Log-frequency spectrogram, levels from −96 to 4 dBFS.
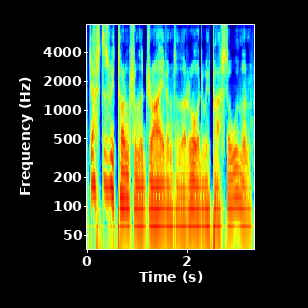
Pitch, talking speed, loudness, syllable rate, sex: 95 Hz, 250 wpm, -18 LUFS, 5.8 syllables/s, male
